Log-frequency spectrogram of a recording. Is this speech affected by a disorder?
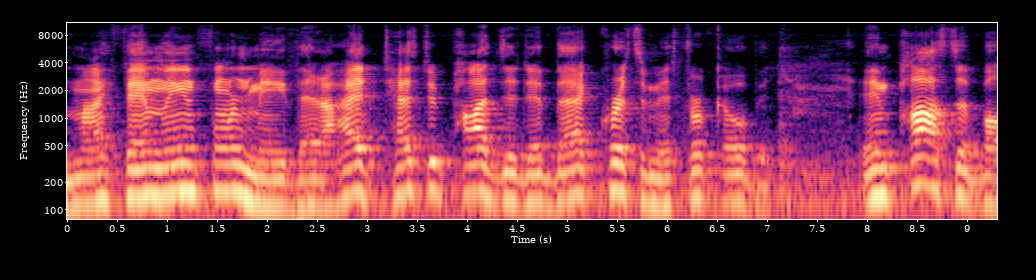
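Yes: Guillain-Barré syndrome; formerly unable to speak, on ventilator.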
